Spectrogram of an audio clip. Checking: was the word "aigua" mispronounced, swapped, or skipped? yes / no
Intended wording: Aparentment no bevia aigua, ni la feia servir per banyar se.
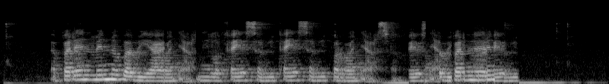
yes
